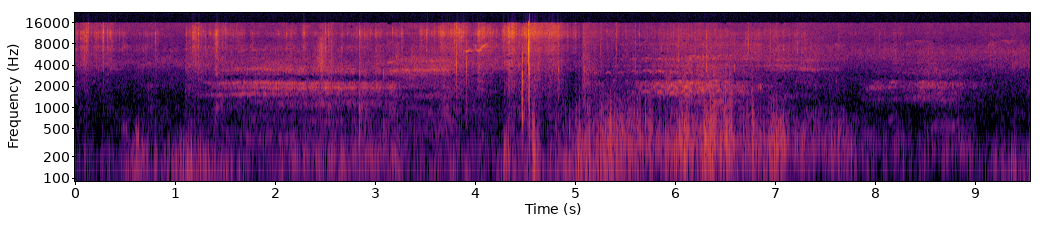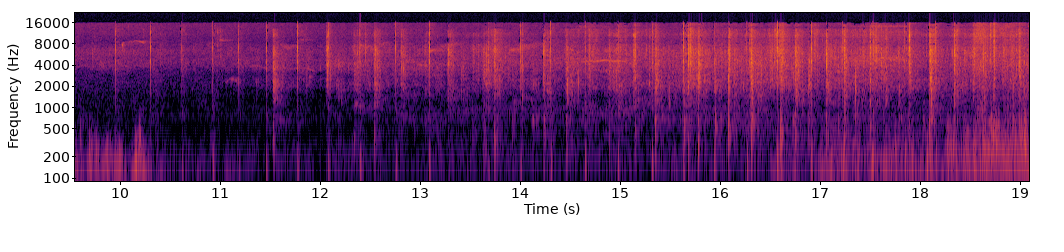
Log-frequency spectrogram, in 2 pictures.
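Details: Black Kentucky Mountain Horse gelding, eight years old and 15 hands, a trail horse, gives two loud shaking whinnies early and midway, followed by steady hoof clip-clop and rustling.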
